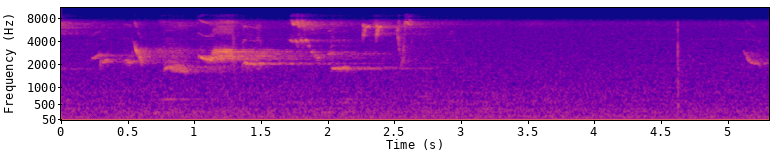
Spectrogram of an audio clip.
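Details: Early morning blackbird song around 4:40am, echoing backyard, recorded by phone: one short burst of warbled whistles and high twitter in the first half, then near silence with faint hiss and a brief click.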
